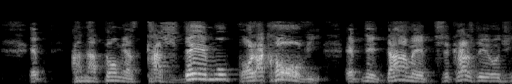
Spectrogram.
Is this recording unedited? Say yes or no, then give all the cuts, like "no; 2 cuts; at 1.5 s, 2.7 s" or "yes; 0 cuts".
no; 1 cut; at 1.4 s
